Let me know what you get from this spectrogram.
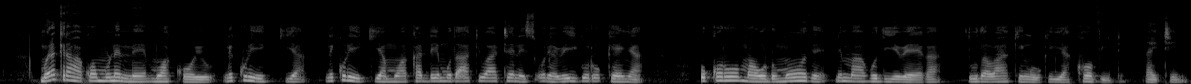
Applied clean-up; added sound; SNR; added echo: none; none; none; none.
